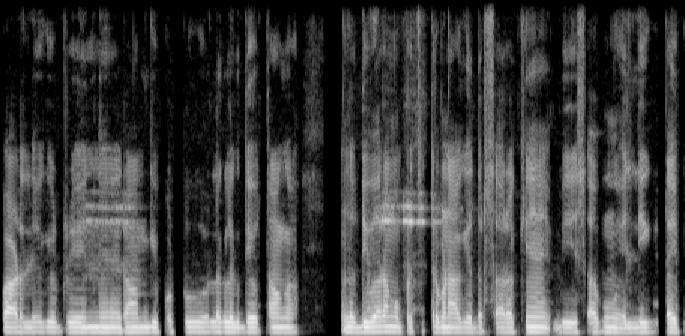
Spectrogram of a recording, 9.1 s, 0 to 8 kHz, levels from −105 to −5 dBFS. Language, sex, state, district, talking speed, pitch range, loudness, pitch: Rajasthani, male, Rajasthan, Churu, 175 wpm, 110-115 Hz, -20 LUFS, 115 Hz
